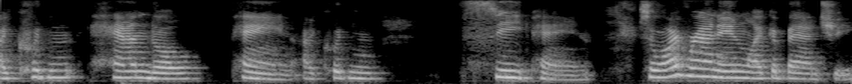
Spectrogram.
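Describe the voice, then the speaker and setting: The speaker talks at a very slow pace in a somewhat breathy voice with ordinary pitch variation. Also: woman. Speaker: author and mental health advocate. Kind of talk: interview. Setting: podcast. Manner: halting.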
